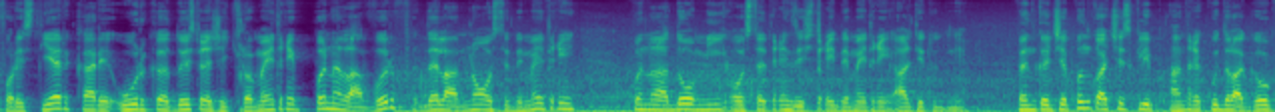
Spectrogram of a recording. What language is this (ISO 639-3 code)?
ron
